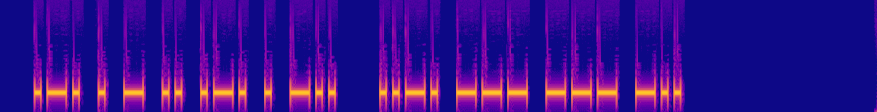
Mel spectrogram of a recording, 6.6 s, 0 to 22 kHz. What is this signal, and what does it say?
Morse code, heard as a keyed tone, about 25 wpm, 700 Hz. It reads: RETIRED FOOD
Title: Practice QSO - Exchange 3 - More Info - 25wpm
